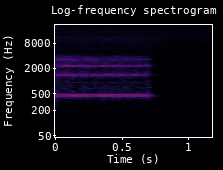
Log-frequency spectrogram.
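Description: A telephone rings once during an online class call, a single loud electronic ring that lasts under a second and then cuts to silence, with no talk.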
